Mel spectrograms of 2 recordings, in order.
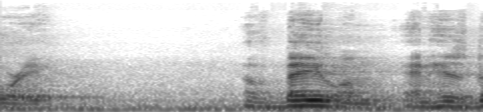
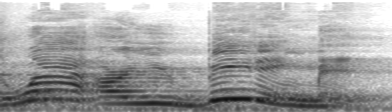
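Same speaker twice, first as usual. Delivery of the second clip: much higher, hurt and pleading; pleading talking donkey; 6 semitones higher than usual. Retold or imitated. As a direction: voice the wronged donkey, high and begging. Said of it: "and the donkey says".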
